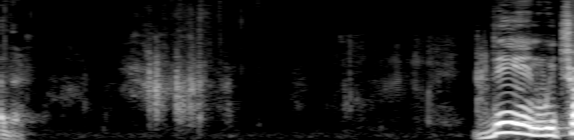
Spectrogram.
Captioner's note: pages rustling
